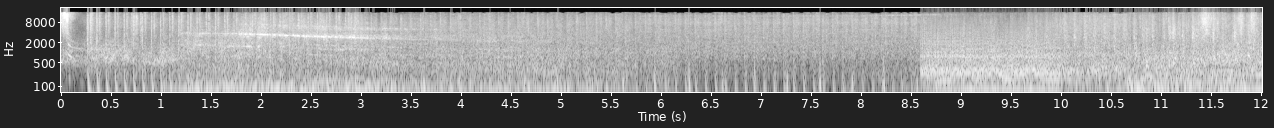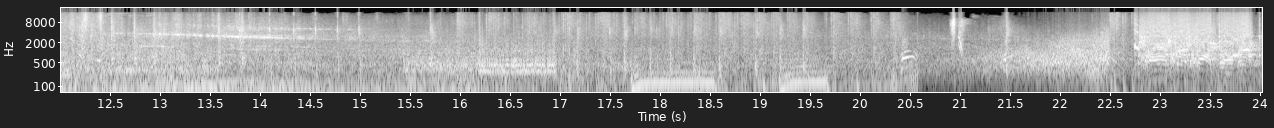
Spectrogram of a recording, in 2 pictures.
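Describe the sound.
Artillery barrage sound effect: loud, dense bursts of fire and blasts that run almost without a break, with many rapid cracks layered over a deep, heavy roar.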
